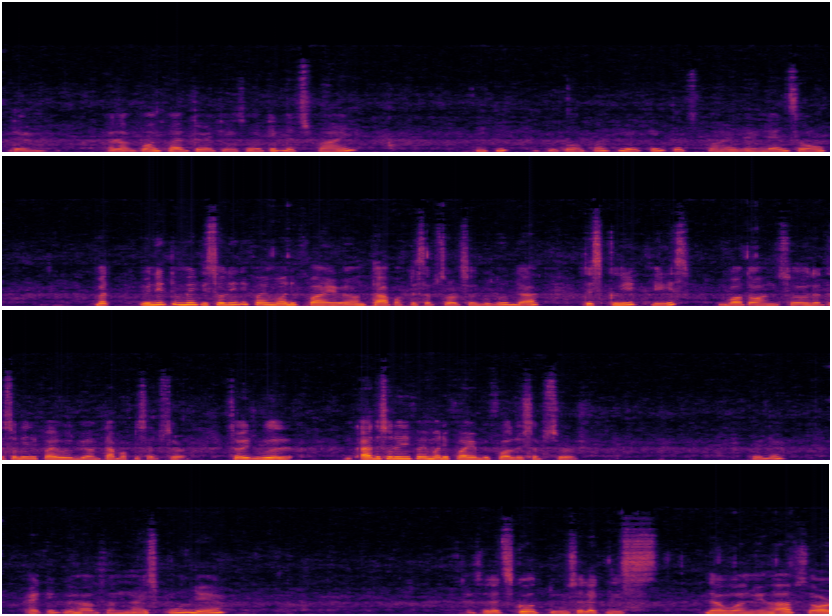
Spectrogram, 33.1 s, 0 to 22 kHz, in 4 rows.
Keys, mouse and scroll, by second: 0.1 click, 2.9 click, 7.8 click, 8.5 click, 10.3 click, 11.6 click, 21.8 click, 28.1 middle click, 29.6 scroll up 1, 29.8 middle click, 31.1 right click, 31.7 shift+right click, 32.5 ctrl+z.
